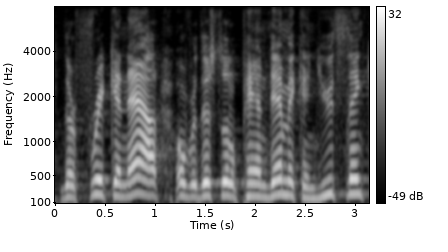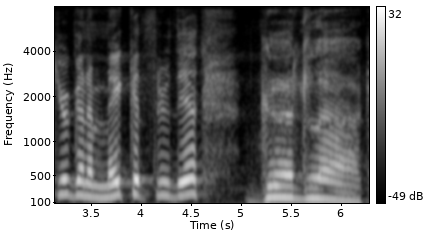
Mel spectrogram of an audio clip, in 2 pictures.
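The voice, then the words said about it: Sarcastic tone. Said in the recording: “I know I'm being sarcastic.”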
